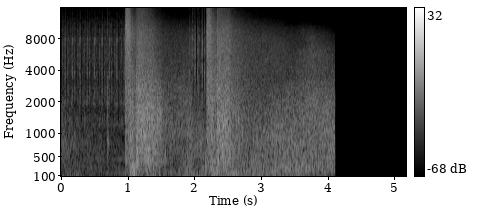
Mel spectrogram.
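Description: A missile launches with a rushing whoosh that slowly fades.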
